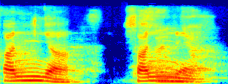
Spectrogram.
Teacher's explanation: when you say nya sound, nya, then the middle of the tongue touching the roof of the mouth.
